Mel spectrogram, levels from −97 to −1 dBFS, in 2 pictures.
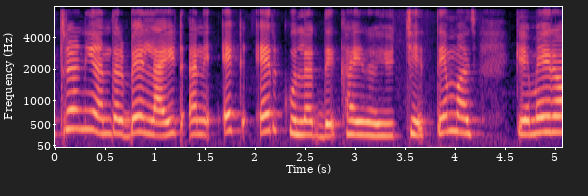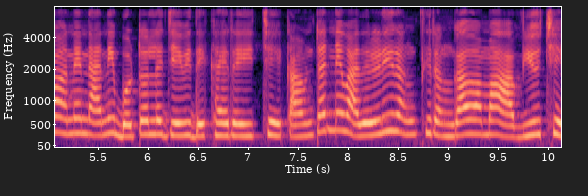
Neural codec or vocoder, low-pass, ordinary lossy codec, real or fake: none; 7.2 kHz; none; real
